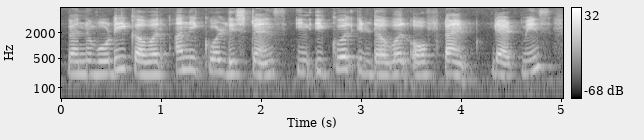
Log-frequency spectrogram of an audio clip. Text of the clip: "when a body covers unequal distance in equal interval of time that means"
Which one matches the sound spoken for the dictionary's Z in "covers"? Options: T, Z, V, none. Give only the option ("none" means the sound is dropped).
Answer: none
